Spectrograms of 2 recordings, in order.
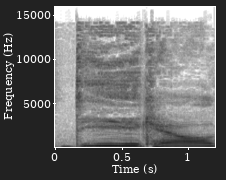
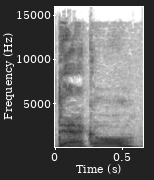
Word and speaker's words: decal: I swear Gary bass as its decal not deckle I'm tired of hearing you all mispronouncing it mispronouncing is that like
